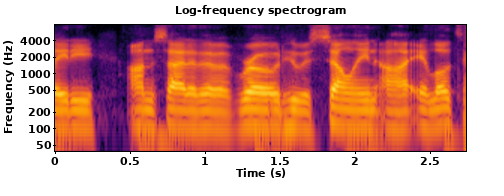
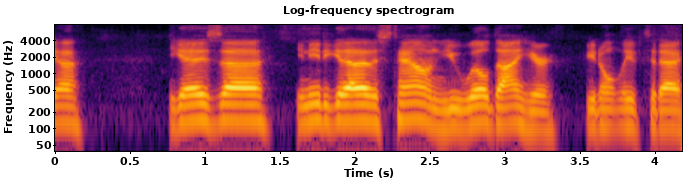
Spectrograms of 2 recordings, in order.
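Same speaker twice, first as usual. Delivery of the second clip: put-on nonchalant, casual, kindly granny voice; 2 semitones higher than usual. Retelling a woman's warning to leave town, imitating a nonchalant grandmotherly tone. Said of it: "like grandmotherly kind of way".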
